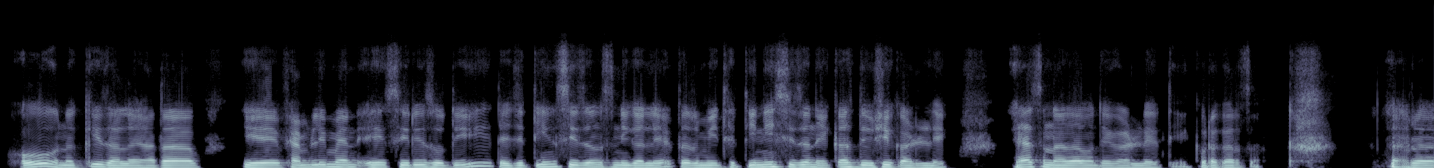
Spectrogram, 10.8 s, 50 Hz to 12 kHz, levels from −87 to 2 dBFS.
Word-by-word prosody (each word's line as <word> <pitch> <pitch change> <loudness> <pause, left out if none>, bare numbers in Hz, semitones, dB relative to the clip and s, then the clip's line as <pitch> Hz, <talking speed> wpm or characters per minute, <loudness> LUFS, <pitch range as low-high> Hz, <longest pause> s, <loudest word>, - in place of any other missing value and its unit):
हो, 175 +6 +3
नक्की 140 +5 -1
झालंय. 130 -3 +2
आता 140 +3 +1 0.6
ए 150 0 +4
फॅमिली 150 +2 +1
मॅन 155 -1 +1
ए 150 +1 +1
सीरीज 155 0 0
होती. 145 +1 0 0.2
त्याचे 135 +1 +1
3 165 +3 +1
सीझन्स 150 -1 +1
निघाले. 140 0 +1
तर 150 -2 +2
मी 140 0 +1
ते - - 0
3न्ही 155 +3 +3
सीझन 160 -2 +1
1च 150 +2 0
दिवशी 145 +2 +2
काढले. 130 -2 0 0.5
ह्याच 160 +1 +1
नादामध्ये 140 -1 +2
काढले 125 -1 -2
ते 160 - -12
एक 165 - -11
प्रकारचं. 125 -1 -2 1.0
तर 145 -1 +1
145 Hz, 160 wpm, -22 LUFS, 140-155 Hz, 1.0 s, ए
